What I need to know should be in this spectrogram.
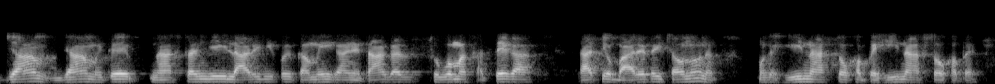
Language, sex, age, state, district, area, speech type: Sindhi, male, 30-45, Gujarat, Surat, urban, conversation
